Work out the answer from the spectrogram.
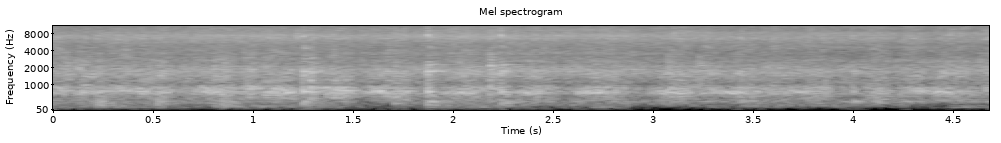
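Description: Onion and masala paste sizzling in hot oil in a metal pot, with a metal spoon stirring and scraping against the pot, giving scattered clicks over the steady frying.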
